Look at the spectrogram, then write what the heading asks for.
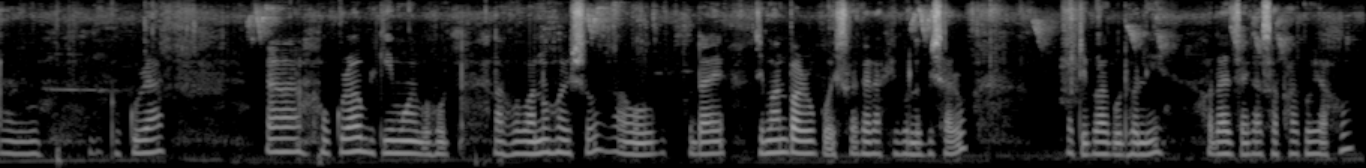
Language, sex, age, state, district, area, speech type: Assamese, female, 30-45, Assam, Sivasagar, rural, spontaneous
